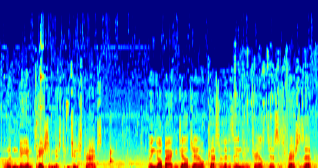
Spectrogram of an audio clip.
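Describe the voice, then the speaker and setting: A man's voice: deep voice, lively intonation, a little fast, over music. A man playing a seasoned, sardonic frontier army scout, dry and folksy, in a radio drama.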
